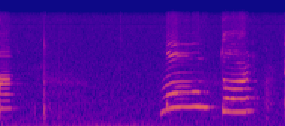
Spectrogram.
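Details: Sleepy puppy named Phoenyx, too tired while being coaxed indoors to 'talk'. After quiet room noise, it gives two short, tonal, whining cries with strong overtones: the first drawn out and slightly rising, the second briefer. Dutch speech is heard around it.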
